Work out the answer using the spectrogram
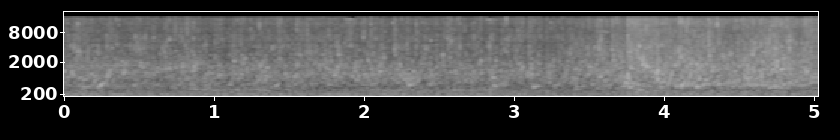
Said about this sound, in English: Intently focusing at the water going down the stream.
